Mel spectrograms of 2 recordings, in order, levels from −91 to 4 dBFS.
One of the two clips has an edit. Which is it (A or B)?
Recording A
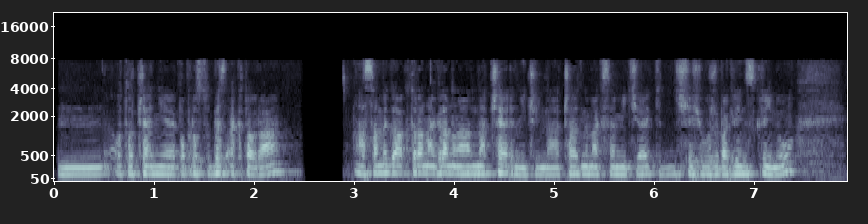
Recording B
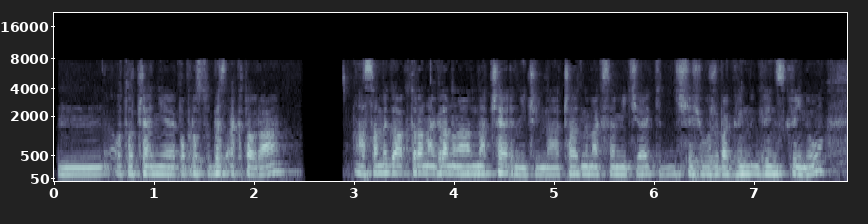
A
